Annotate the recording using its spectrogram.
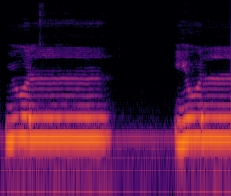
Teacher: Ketika titik artikulasi gigi taring menyentuh gusi atas, sebagian darinya akan tertutup. Namun, dengan atribut inhirafnya, ada aliran suara yang keluar dari sisi lidah kita. Yul, yul. Suara keluar dari sisi lidah. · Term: sifat inhirafnya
